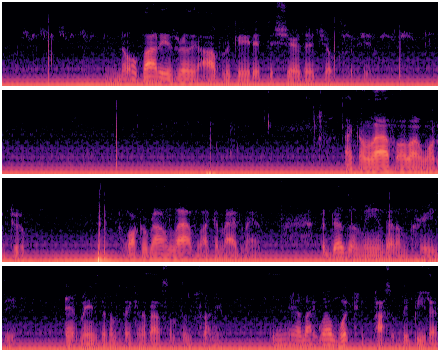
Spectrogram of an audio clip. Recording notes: Sorry for the buzzing.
